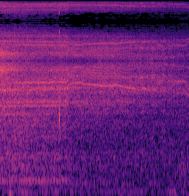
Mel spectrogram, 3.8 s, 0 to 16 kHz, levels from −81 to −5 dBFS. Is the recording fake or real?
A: real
